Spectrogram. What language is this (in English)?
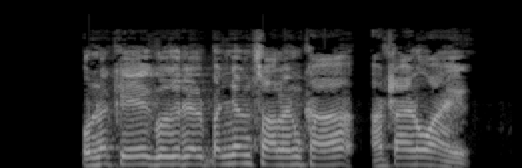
Sindhi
